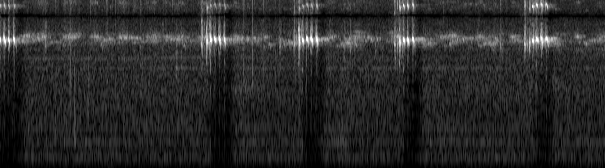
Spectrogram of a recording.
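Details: Captive male fall field cricket (Gryllus pennsylvanicus) in a large plastic bin, offspring of crickets collected from a road verge outside Lethbridge, Alberta, giving aggressive song used in contests: short, high, pulsed chirps about once a second over faint background trilling.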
